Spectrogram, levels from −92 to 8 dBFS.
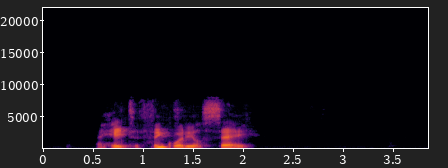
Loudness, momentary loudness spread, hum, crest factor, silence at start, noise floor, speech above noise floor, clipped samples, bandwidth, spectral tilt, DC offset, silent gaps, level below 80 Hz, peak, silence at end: -28 LUFS; 8 LU; none; 24 dB; 0.55 s; -86 dBFS; 58 dB; under 0.1%; 8 kHz; -5 dB/octave; under 0.1%; none; -70 dBFS; -8 dBFS; 1.8 s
